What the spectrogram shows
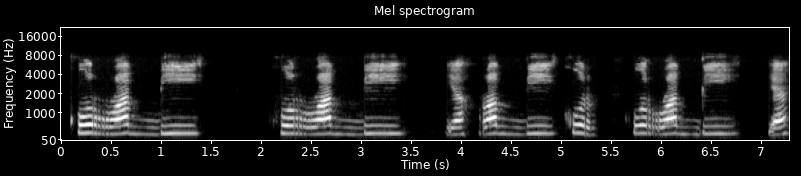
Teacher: Jadi ketika qul bertemu dengan rabbi ya, qul lamnya sukun kemudian ada rabbi ya rnya ee berharakat kepada tasydid maka kita baca ee dengan ee rnya ya. Lamnya tidak tidak terbaca tetapi yang terbaca adalah ro. Dia melebur sempurna ya.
